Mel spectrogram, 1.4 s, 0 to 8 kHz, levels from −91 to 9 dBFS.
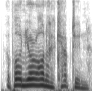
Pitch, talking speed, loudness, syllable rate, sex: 160 Hz, 170 wpm, -14 LUFS, 5.9 syllables/s, male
